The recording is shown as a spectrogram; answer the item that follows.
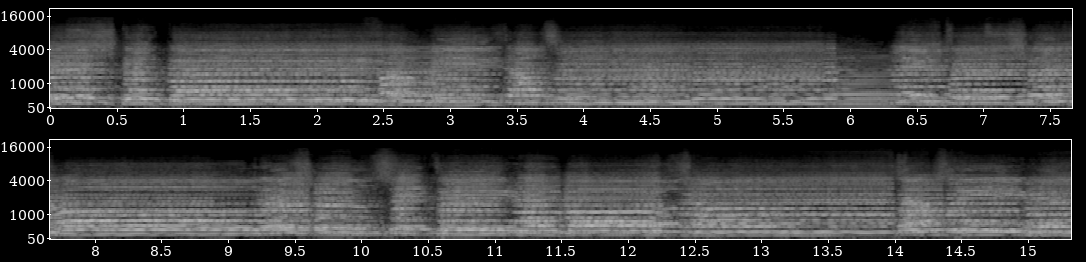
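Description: A mixed folk choir singing in chorus, accompanied by two button accordions, in sustained phrases with short breaks between them.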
